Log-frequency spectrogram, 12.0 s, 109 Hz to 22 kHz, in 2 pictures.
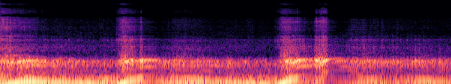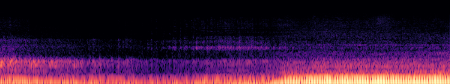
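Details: Ford Mustang GT 3V 4.6 V8 after a new engine, clutch, flywheel and headers install: a deep loud rumble with quick clean blips that rise and settle smoothly, then a strong steady pull. Normal revving and the engine ran really good.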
